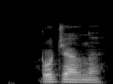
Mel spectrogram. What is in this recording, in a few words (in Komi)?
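"рудзавны", Komi, male; kpv audio dict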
